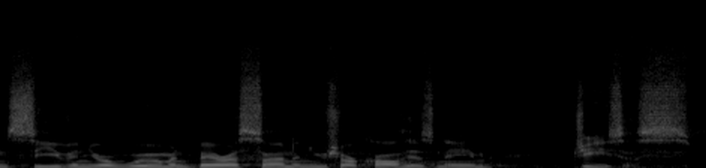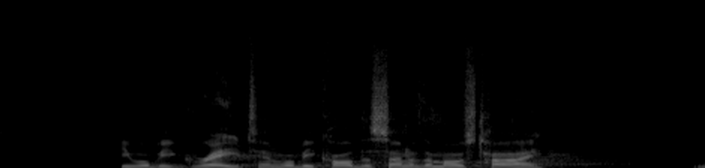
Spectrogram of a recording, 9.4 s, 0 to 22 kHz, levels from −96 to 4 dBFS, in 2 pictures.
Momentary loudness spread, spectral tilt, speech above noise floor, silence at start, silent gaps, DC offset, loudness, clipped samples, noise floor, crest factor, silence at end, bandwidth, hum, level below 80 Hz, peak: 9 LU; -3.5 dB/octave; over 27 dB; 0 s; none; under 0.1%; -62 LUFS; under 0.1%; under -90 dBFS; 20 dB; 0 s; 17 kHz; none; under -90 dBFS; -44 dBFS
